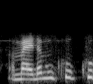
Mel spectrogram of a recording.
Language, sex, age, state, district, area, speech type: Marathi, female, 18-30, Maharashtra, Osmanabad, rural, conversation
